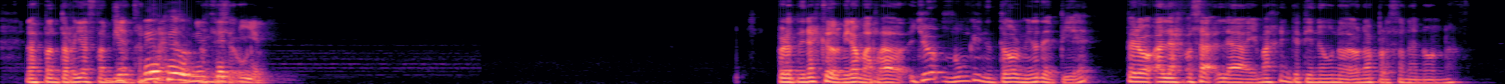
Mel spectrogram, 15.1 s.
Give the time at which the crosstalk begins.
1.0 s

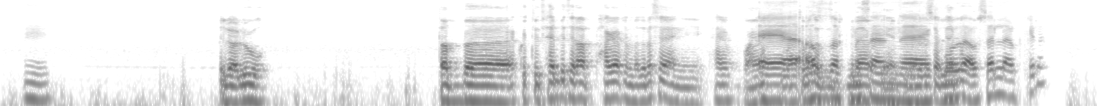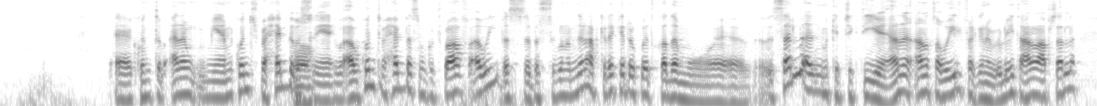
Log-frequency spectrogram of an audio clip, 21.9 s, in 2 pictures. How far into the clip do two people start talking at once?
7.6 s

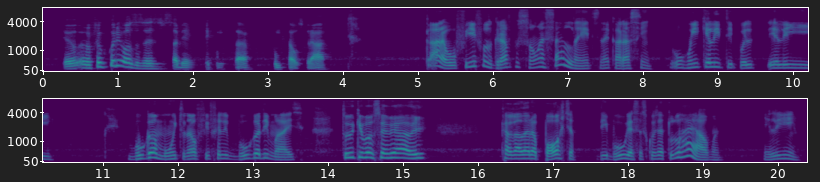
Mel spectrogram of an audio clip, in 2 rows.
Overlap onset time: none

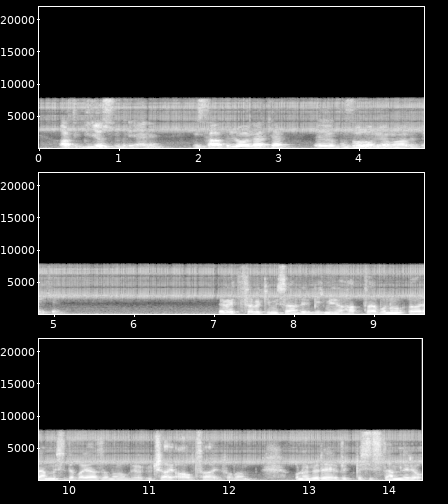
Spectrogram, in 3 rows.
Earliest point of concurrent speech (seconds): none

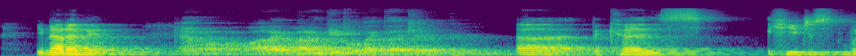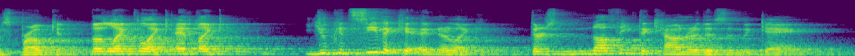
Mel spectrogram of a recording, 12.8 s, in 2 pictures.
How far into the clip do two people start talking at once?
none

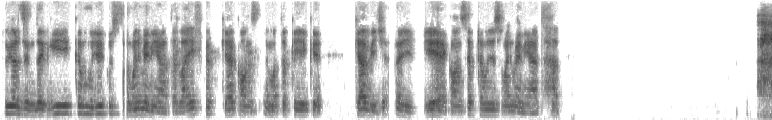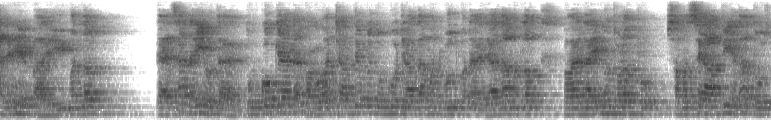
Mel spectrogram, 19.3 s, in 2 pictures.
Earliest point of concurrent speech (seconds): none

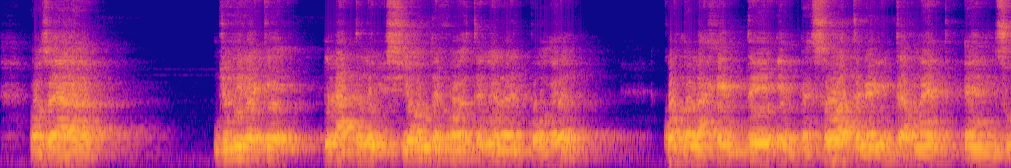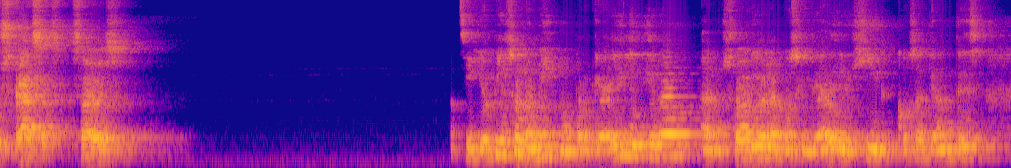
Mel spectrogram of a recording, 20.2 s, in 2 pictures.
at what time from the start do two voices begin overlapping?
none

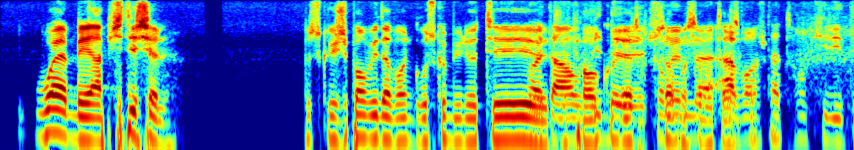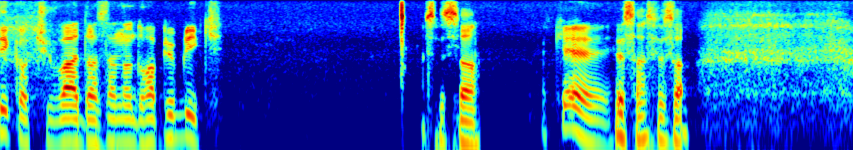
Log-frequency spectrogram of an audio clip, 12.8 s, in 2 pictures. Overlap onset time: 4.0 s

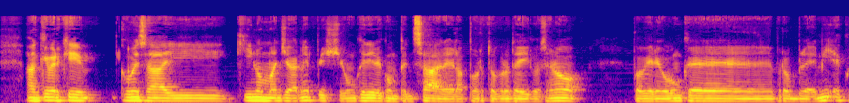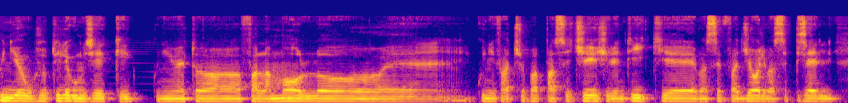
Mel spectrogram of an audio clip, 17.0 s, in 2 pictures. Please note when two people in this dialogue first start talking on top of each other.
none

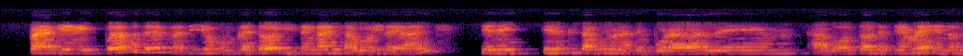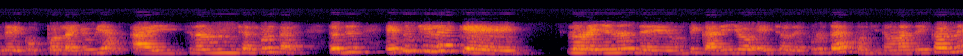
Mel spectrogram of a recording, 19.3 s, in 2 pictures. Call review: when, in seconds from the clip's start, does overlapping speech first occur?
none

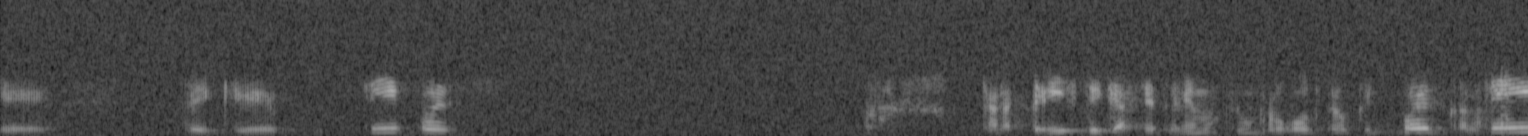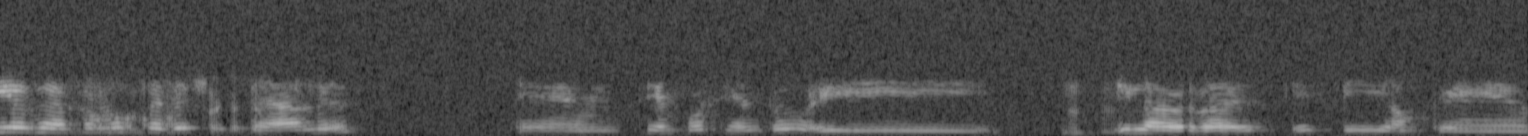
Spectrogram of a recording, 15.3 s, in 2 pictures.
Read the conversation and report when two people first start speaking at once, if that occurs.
7.0 s

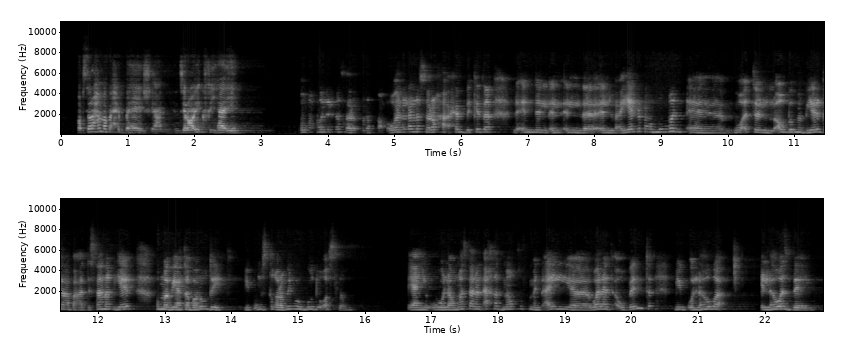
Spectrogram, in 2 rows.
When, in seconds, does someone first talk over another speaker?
none

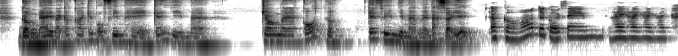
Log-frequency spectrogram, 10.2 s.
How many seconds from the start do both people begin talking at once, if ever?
none

